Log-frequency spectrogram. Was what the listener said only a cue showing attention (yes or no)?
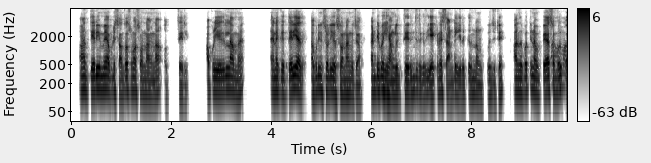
yes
